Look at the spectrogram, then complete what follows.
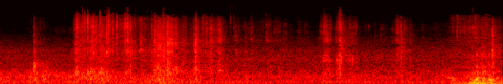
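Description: Rustling and crinkling with scattered light clicks and knocks, as things are picked up and handled close to the phone.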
